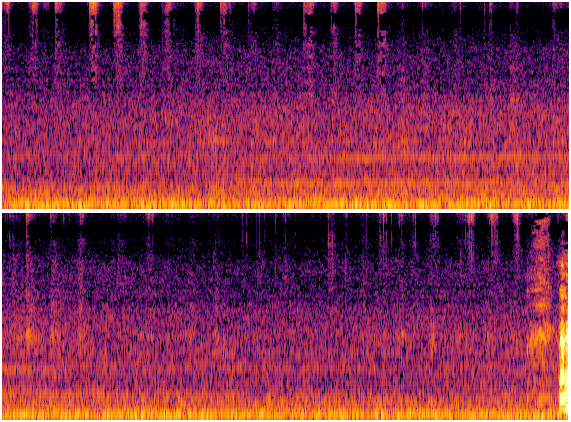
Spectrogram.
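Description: A razor scrapes through stubble in short, repeated strokes close by.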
